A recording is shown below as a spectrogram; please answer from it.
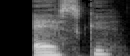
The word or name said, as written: aske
